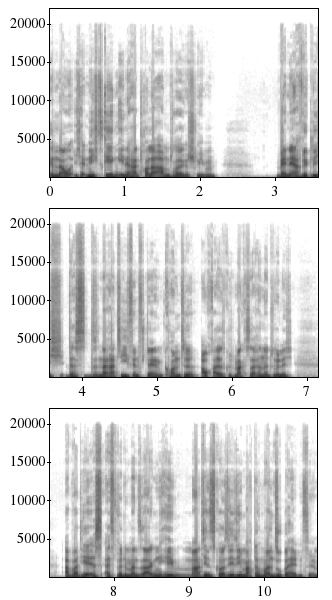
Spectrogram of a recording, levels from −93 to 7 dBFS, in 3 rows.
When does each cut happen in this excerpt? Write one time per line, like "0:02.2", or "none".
0:03.3
0:04.8
0:05.6
0:07.5

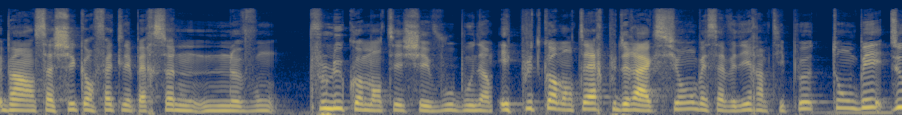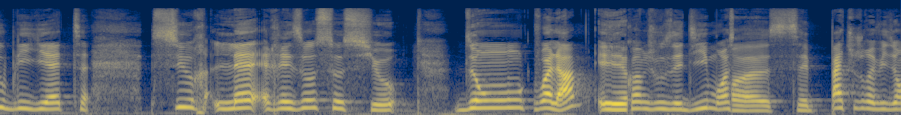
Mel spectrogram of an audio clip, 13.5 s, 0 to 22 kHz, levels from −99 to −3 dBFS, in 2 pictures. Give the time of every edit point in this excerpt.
0:02.2
0:03.7
0:06.7
0:10.8
0:11.5
0:12.3

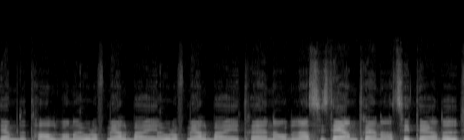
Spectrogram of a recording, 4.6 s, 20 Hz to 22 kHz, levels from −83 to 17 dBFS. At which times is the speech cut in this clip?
0:01.6

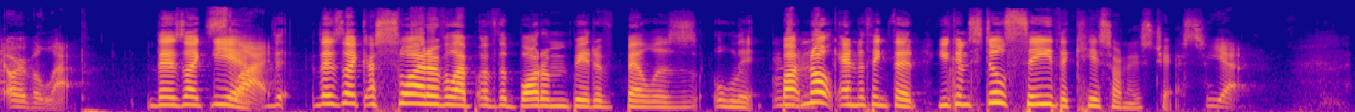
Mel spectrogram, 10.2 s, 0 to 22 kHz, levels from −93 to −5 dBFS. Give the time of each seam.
0:06.2
0:06.9

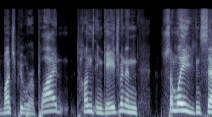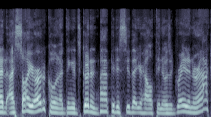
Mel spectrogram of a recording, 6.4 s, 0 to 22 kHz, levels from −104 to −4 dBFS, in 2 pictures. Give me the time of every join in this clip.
0:01.4
0:02.2
0:02.9
0:04.7

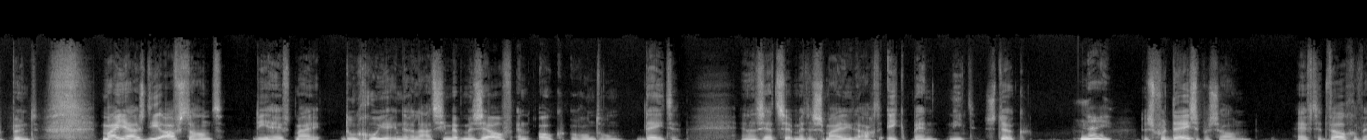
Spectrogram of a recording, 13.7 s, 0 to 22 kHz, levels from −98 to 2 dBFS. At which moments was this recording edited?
none

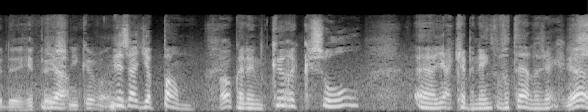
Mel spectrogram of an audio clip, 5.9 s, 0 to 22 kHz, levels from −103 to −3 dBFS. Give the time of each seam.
0:01.1
0:04.9

